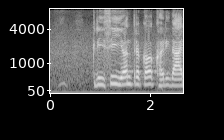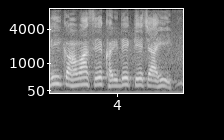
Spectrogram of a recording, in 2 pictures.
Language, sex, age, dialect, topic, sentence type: Bhojpuri, male, 25-30, Western, agriculture, question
